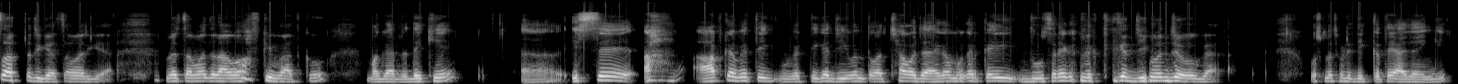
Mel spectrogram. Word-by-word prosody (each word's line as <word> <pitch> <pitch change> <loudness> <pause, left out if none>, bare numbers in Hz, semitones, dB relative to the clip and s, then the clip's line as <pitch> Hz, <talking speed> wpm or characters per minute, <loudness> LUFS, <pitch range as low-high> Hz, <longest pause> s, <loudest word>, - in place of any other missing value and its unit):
समझ 185 -6 +3
गया, 140 -2 +1
समझ 135 0 -3
गया 125 0 -8 0.6
मैं 150 - +4
समझ 155 +1 0
रहा 150 -2 +4
हूँ 145 +1 +2
आपकी 210 -7 +1
बात 135 -3 -2
को। 150 +1 -6 0.5
मगर 125 0 -1
देखिए 155 +4 +1 0.8
अ, 105 0 -8
इससे 155 +6 +5 0.4
आ - - +5 0.6
आपका 155 +5 +3
व्यती 165 -2 +1 0.2
व्यक्तिगत 135 +3 -1
जीवन 140 +1 +1
तो 140 - -3
अच्छा 135 +4 -2
हो 150 -2 +4
जाएगा 140 +1 +2
मगर 150 +2 0
कई 155 -1 +3 0.2
दूसरे 165 +5 +1
का 180 -2 -2
व्यक्तिगत 160 +2 +1
जीवन 170 +1 +4
जो 150 -4 +6
होगा 130 -2 -1 1.0
उसमें 145 -1 -3
थोड़ी 145 -2 -2
दिक़्क़तें 135 0 -3
आ - - +4
जाएँगी। 120 +2 -4
145 Hz, 150 wpm, -18 LUFS, 135-155 Hz, 1.0 s, जो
